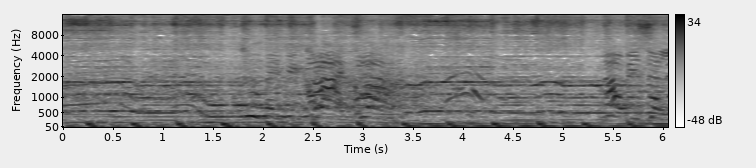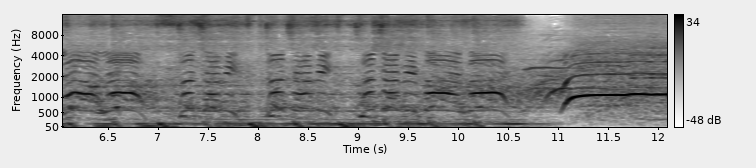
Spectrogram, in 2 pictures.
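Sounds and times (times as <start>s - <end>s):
concert music: 0.0s - 12.0s
crowd cheering and screaming: 5.4s - 12.0s.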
